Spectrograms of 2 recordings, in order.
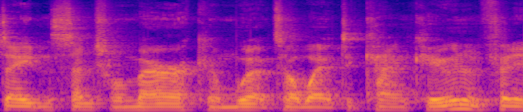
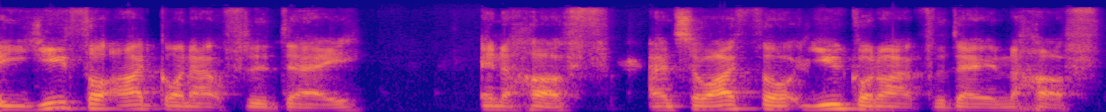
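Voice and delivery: ordinary talk

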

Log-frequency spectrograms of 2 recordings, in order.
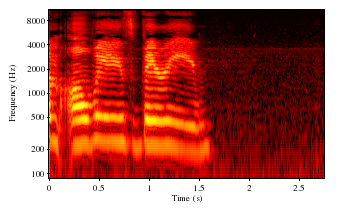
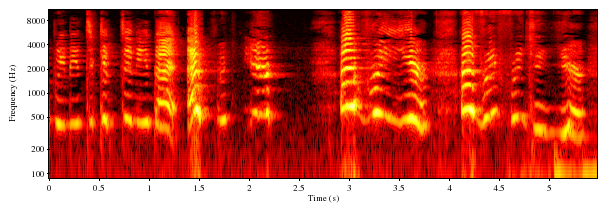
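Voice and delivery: higher, crying, insistent; tearful pleading; 9 semitones higher, 5 dB louder than usual. Real, not acted. Fan pleading for the group every year, tearful insistent cry. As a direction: beg through happy tears.

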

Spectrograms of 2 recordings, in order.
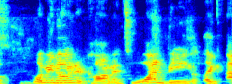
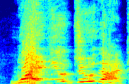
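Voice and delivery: furious shout; raging gamer; 6 semitones higher, 8 dB louder than usual. Real, not acted. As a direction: yell it at the goalie. Fan raging at goalie.

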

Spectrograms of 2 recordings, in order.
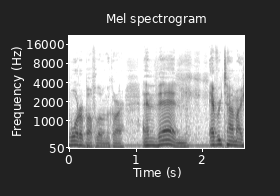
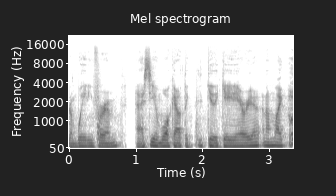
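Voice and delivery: normal talking voice

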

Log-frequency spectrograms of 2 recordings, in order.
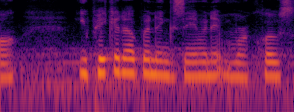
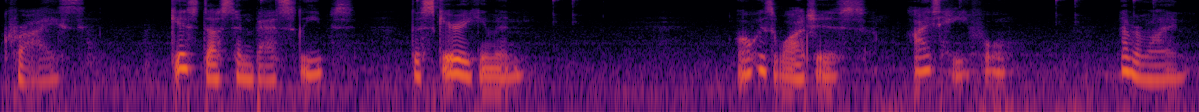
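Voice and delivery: hushed, slow opossum whisper; wary little opossum; 7 dB quieter, slower than usual. Acted. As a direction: whisper it in small, halting fragments. Voices an opossum character.

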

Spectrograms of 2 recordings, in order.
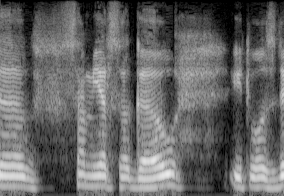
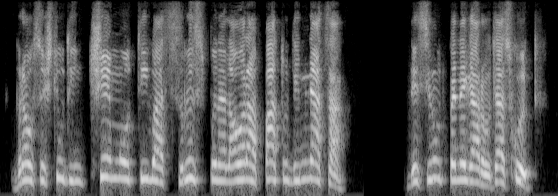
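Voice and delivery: angry commandant; 8 semitones higher than usual. Acted. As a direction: scold them like a furious prison chief. Commandant berates laughing prisoners.

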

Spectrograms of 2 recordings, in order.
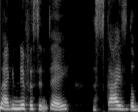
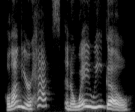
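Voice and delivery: higher, louder and thrilled; excited elephant; 5 semitones higher, 6 dB louder than usual. A narrator's reading. Emmy planning a party for her friends, high and thrilled.

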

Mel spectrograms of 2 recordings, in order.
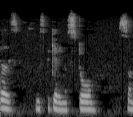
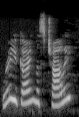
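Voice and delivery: much higher, louder sing-song call; 10 semitones higher, 7 dB louder than usual. Real, not acted. Reader calls after Charlie climbing away, playful loud call. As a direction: call across to her so she hears.

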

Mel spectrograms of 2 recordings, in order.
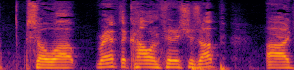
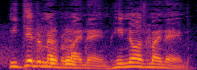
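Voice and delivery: usual speaking voice

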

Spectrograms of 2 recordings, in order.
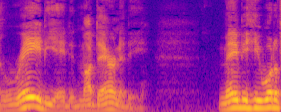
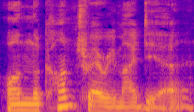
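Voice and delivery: soft, low, smooth contradiction; insisting; 4 semitones lower, 6 dB quieter than usual. A narrator's reading. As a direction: insist softly, sinking lower on the endearment. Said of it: "insisted the Diesel".

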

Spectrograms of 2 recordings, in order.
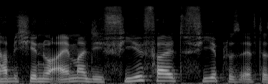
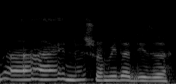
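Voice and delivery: dismayed; 9 semitones higher, 5 dB quieter than usual. Real, not acted. Sees his drawing go wrong.

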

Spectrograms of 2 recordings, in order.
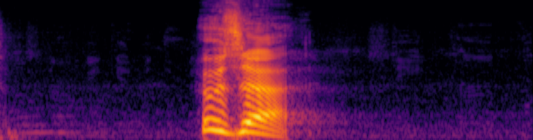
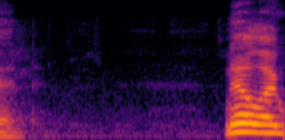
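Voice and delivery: ordinary delivery

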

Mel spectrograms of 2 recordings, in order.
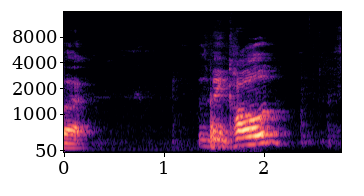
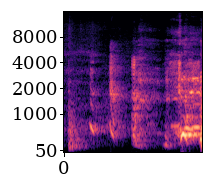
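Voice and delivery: breathy silent laugh; 12 semitones higher, 5 dB quieter than usual. Real, not acted. Laughing at partner's reaction.

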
